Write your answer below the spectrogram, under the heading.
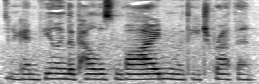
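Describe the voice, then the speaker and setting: A woman leading a guided meditation as a teacher, speaking softly and breathily in a soothing way with long pauses, over ocean waves. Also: mid-range voice, monotone. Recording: faint ambient wave noise behind voice. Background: ocean waves sound effect.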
